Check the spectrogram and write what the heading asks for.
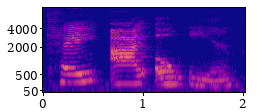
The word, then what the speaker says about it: Kion: so google actually um spells his name as k-i-o-n kion is how we're gonna pronounce it and it means warrior and i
